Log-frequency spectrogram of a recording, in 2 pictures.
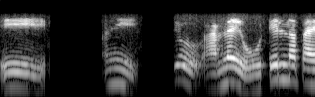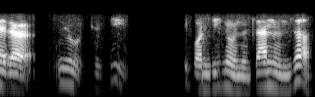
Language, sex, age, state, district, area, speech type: Nepali, male, 18-30, West Bengal, Darjeeling, rural, conversation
